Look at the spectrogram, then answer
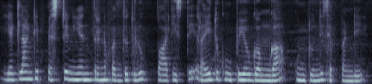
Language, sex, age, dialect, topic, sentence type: Telugu, female, 56-60, Southern, agriculture, question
